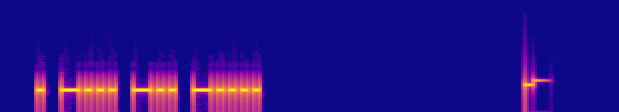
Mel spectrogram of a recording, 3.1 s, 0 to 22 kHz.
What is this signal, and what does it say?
Morse code, heard as a keyed tone, about 40 wpm, 700 Hz. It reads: EBD6
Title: All Cut Numbers - 4-Digit 40wpm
